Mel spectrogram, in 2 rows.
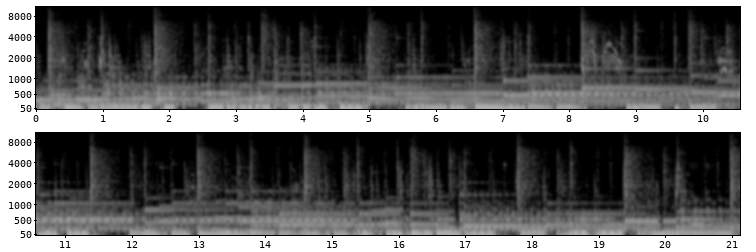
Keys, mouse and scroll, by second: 8.9-12.0 middle drag, 13.5 click, 15.1-21.1 drag.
